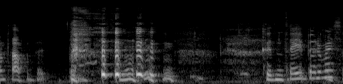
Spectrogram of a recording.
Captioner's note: laughing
